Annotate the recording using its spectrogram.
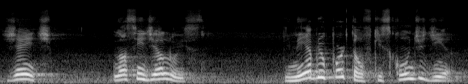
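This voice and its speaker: A Brazilian woman speaks quickly and with feeling, her voice set a little high and mellow in tone. She tells a personal story as a lecturer at a spiritist meeting, animated and emotional throughout. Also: a little hiss or hum, rough recording.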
